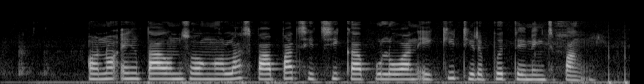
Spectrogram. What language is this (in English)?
Javanese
